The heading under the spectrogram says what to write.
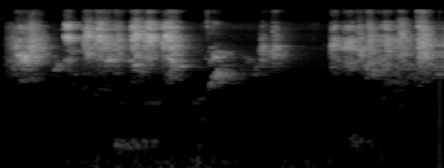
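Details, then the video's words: Several budgerigars singing in the evening: dense, high chattering warble with bright chirps and scratchy notes in bursts, broken by a short quiet pause before the chatter resumes. "𝑩𝒆𝒂𝒖𝒕𝒊𝒇𝒖𝒍 𝑩𝒖𝒅𝒈𝒊𝒆𝒔 𝑺𝒊𝒏𝒈𝒊𝒏𝒈 𝑺𝒐𝒖𝒏𝒅𝒔 𝑰𝒏 𝑻𝒉𝒆 𝑬𝒗𝒆𝒏𝒊𝒏𝒈"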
